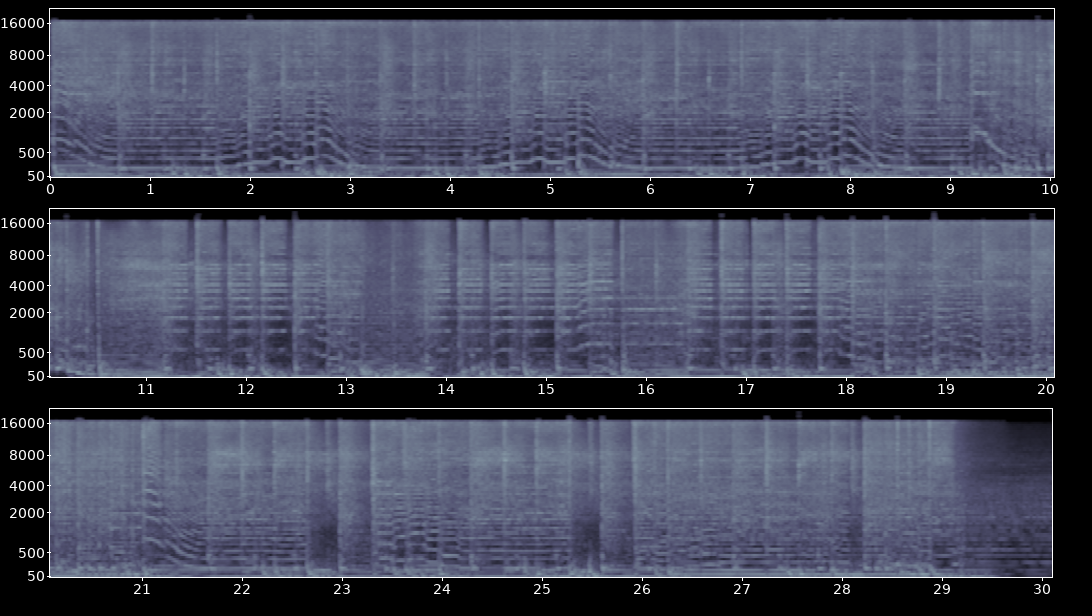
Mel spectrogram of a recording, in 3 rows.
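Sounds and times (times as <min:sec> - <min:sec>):
instrumental AI social media music: 0:00.0 - 0:30.0.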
